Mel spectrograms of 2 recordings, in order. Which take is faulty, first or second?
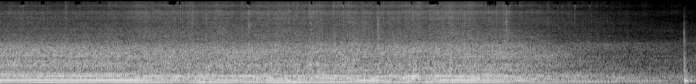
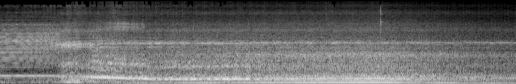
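first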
